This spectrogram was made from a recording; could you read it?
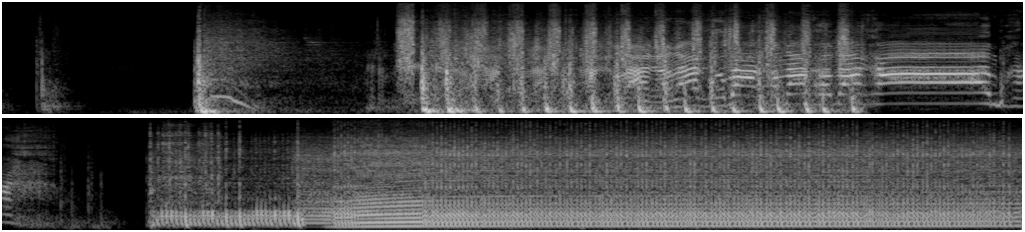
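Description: A chainsaw sputters to life with a few sharp pulls, then revs into a loud, steady roar as it cuts through and obliterates the mattress in Duke's bedroom. No one speaks.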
